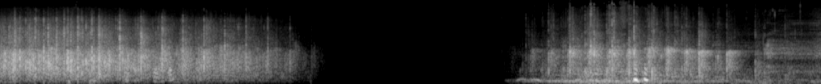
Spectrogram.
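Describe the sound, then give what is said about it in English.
An audience claps for participants of a music and memory singing group, people with early to mid-stage dementia and their caregivers, invited onto the stage: two sustained bursts of dense, loud applause separated by a few seconds of silence; the second burst is mixed with some crowd voices and fades slightly toward the end. “And I would like you to give them a large round of applause and invite them up onto the stage.”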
